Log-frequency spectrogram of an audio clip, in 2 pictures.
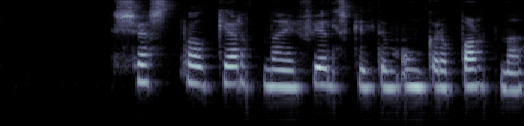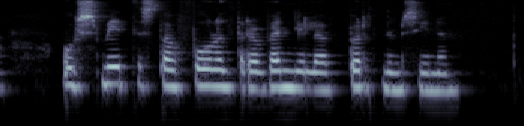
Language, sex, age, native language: Icelandic, female, 18-19, Icelandic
